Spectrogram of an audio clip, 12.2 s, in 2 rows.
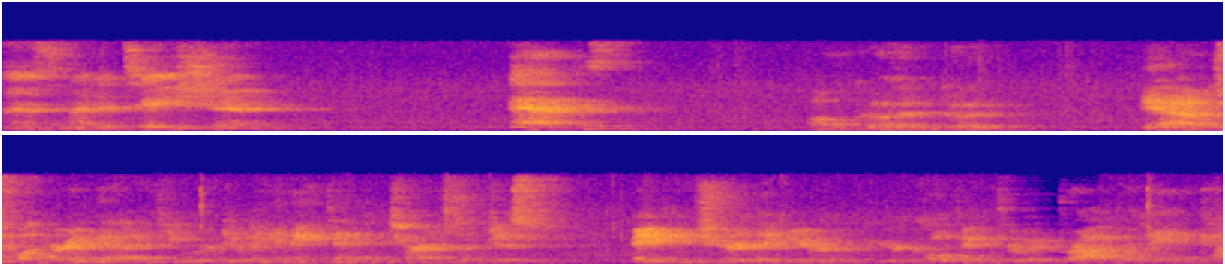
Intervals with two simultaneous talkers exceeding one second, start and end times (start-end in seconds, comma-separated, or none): none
